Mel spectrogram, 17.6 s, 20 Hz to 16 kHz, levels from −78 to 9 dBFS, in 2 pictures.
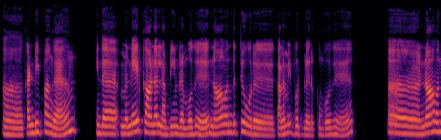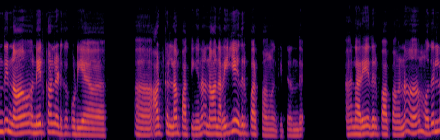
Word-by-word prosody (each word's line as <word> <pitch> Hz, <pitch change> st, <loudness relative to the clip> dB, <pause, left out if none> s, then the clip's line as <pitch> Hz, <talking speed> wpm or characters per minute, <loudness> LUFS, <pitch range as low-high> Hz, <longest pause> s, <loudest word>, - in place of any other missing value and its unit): ஆ, -, -, 0 dB, 0.4 s
கண்டிப்பாங்க, 215 Hz, -1 st, +2 dB, 0.8 s
இந்த, 205 Hz, -1 st, +2 dB, 0.4 s
ம -, -, +1 dB
நேர்காணல் 230 Hz, -4 st, +5 dB
அப்படின்றபோது, 180 Hz, 0 st, -1 dB, 0.3 s
நான் 205 Hz, +4 st, +2 dB
வந்துட்டு 230 Hz, +2 st, -4 dB
ஒரு 180 Hz, -2 st, +1 dB, 0.4 s
தலைமை 185 Hz, +5 st, 0 dB
பொறுப்பில 175 Hz, -4 st, -4 dB
இருக்கும்போது, 170 Hz, +2 st, -5 dB, 1.1 s
ஆ, -, -, +3 dB, 0.7 s
நான் 230 Hz, +4 st, +6 dB
வந்து 250 Hz, +3 st, 0 dB
நான் 210 Hz, +3 st, +4 dB, 0.2 s
நேர்காணல் 230 Hz, 0 st, +2 dB
எடுக்கக்கூடிய 185 Hz, -2 st, -4 dB, 1.1 s
ஆ, -, -, -2 dB, 0.4 s
ஆட்கள்லாம் 200 Hz, 0 st, -1 dB
பார்த்தீங்கன்னா, 180 Hz, +1 st, -4 dB
நான் 195 Hz, 0 st, +1 dB
நிறைய 200 Hz, +7 st, 0 dB
எதிர்பார்ப்பேன், 190 Hz, -5 st, -4 dB
அவங்க 155 Hz, -1 st, -7 dB
கிட்ட 140 Hz, -, -19 dB
இருந்து. 150 Hz, +2 st, -8 dB, 0.9 s
அ, -, -, -7 dB, 0.2 s
நிறைய 185 Hz, +1 st, +3 dB
எதிர்பார்ப்பாங்கன்னா, 180 Hz, 0 st, -3 dB, 0.4 s
முதல்ல 235 Hz, +7 st, -1 dB
195 Hz, 105 wpm, -23 LUFS, 180-220 Hz, 1.1 s, நான்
